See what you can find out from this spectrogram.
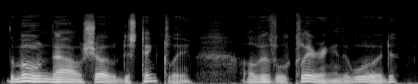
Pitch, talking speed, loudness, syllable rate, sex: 110 Hz, 160 wpm, -18 LUFS, 4.9 syllables/s, male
